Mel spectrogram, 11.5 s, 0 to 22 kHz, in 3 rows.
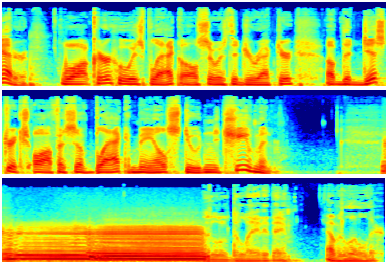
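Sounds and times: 
speech: 0:00.0 - 0:06.7
loud deep buzzy foghorn blast: 0:07.7 - 0:09.8.

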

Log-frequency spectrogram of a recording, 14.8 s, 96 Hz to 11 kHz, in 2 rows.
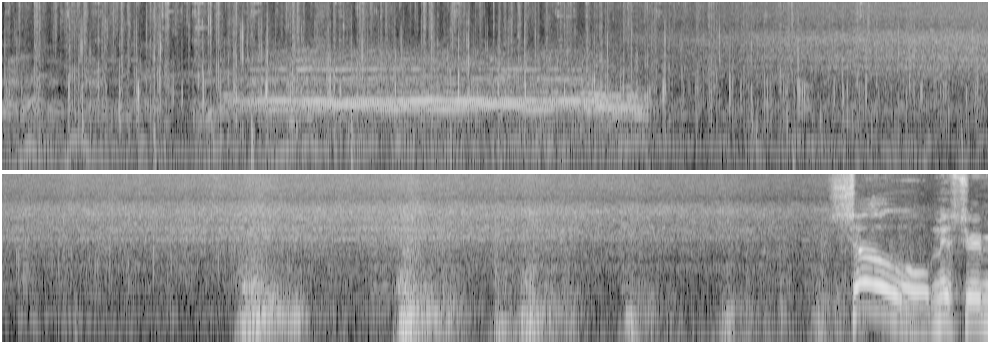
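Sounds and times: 
steam locomotive chuffing as it pulls away: 0:00.0 - 0:14.7
steam hissing from a steam locomotive: 0:01.7 - 0:14.7
steam train whistle: 0:01.8 - 0:05.1
speech: 0:13.8 - 0:14.7.

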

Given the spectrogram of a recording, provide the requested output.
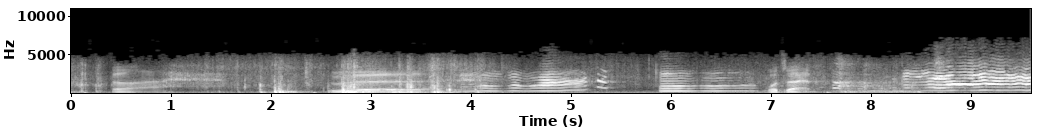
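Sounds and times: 
speech: 0:00.4 - 0:01.1, 0:02.6 - 0:03.2, 0:07.0 - 0:07.9
baby crying inside a car: 0:03.4 - 0:07.0, 0:08.2 - 0:09.5.

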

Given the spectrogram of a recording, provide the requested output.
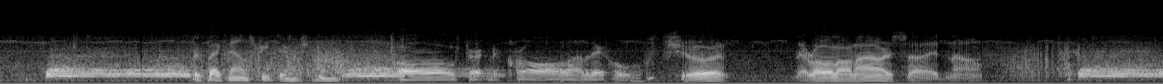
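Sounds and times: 
arriving train whistle: 0:00.0 - 0:05.3, 0:10.7 - 0:11.6
speech: 0:02.0 - 0:07.4, 0:08.0 - 0:10.0.

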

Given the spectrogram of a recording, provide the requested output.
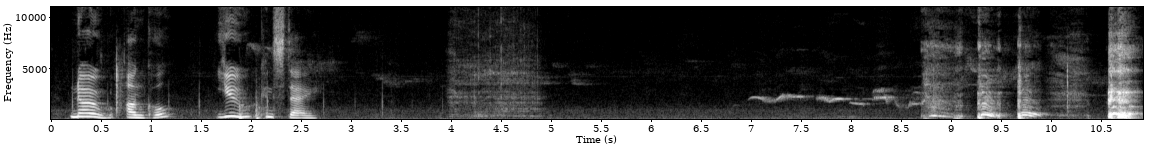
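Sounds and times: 
speech: 0:00.2 - 0:02.8
thin whistling tone: 0:07.0 - 0:08.7
person coughing harshly: 0:08.7 - 0:10.0, 0:10.6 - 0:10.9.

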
